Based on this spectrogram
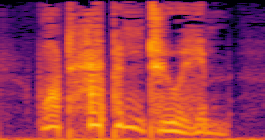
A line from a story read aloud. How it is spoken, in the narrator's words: Hermione whispered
